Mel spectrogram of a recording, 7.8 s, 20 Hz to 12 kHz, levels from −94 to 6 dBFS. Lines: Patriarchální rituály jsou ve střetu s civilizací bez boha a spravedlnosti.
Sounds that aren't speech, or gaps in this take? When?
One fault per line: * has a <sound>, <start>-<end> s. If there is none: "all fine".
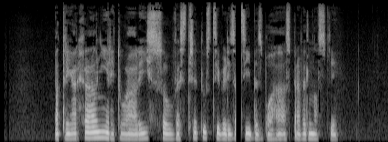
* has a dropout, 4.7-4.8 s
